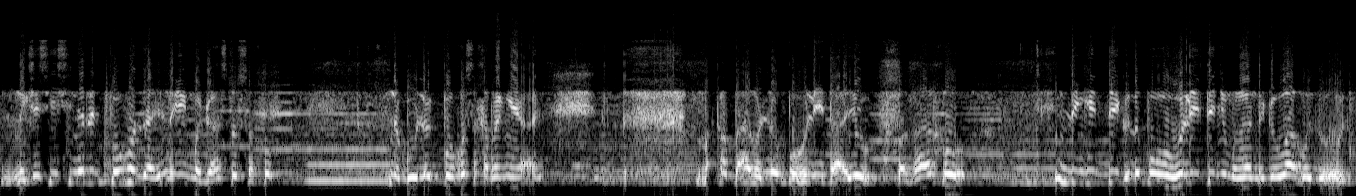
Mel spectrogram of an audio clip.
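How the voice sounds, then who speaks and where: A respectful, higher-voiced young Filipino son. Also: male voice, moderate pace, over music. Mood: remorseful. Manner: deferential, pleading. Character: remorseful, respectful grown son of a broke family. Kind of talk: radio drama acting. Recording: noisy radio drama recording.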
